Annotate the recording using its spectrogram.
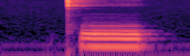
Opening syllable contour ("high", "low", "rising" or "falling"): high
